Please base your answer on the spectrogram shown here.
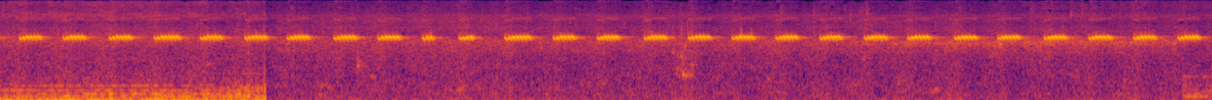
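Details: Night forest cricket giving evenly spaced high chirps, roughly three or four each second. A low rumbling drone fills the opening moment, then the chirps continue alone over quiet background.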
